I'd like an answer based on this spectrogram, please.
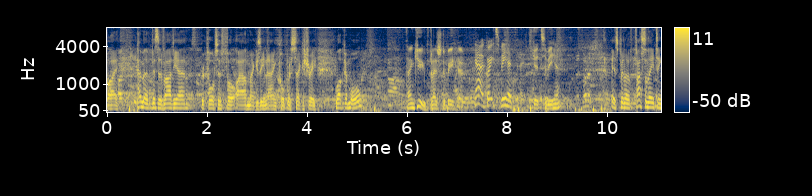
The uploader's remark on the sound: The IR Magazine team reports live from the floor of the ESG Integration Forum – Europe.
